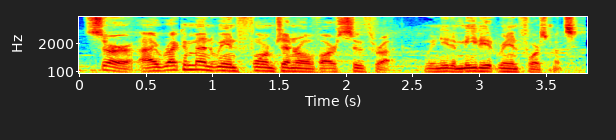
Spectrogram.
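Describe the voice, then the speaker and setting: An actor playing a loyal, earnest field agent in a video game, dutiful under pressure. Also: male voice, medium pitch, animated, quick pace, long reverb tail, soft background music, lightly acted. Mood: earnest, resolute. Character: earnest, loyal male field agent, shaken but helpful. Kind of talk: video game cutscene acting.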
